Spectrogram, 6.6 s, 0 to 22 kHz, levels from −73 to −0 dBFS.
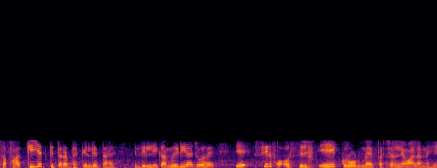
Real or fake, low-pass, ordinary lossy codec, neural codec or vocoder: real; 3.6 kHz; AAC, 24 kbps; none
